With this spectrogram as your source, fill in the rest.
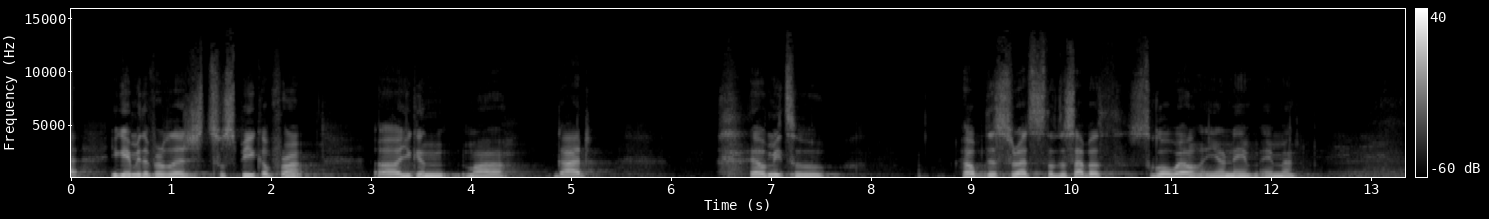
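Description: A young man speaks calmly into a microphone in a large echoing hall.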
